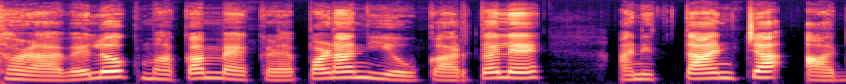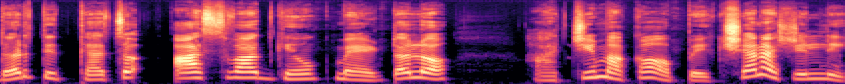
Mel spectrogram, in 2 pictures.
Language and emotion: Goan Konkani, surprised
